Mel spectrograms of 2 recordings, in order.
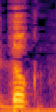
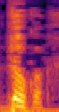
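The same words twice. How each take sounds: First: The word is said plainly, without extra force. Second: The word is said with slight extra force.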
